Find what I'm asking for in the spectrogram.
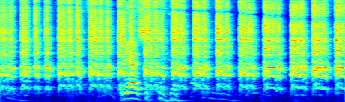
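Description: Chickens clucking at a coop during hand feeding, with geese nearby: loud, close, choppy bursts of clucks in quick succession, one longer squawk in the middle, and a brief spoken word.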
